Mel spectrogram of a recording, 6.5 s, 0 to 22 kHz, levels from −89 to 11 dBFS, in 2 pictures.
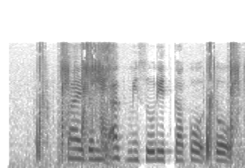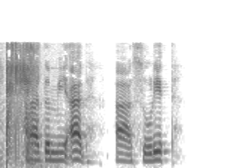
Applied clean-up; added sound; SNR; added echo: none; Fart; -1 dB; none.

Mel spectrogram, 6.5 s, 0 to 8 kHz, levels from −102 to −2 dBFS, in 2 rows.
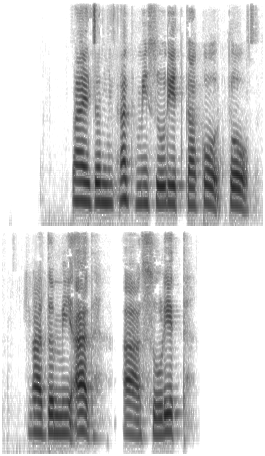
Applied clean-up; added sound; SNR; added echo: neural mask model DeepFilterNet 3.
